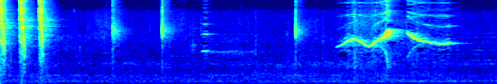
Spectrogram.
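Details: Green ringneck parrot said to talk in Urdu/Hindi. Several sharp clicks and snaps at the start, a faint thin whistle, then a wavering, looping whistled phrase that climbs and falls twice before fading. Low background hum.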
